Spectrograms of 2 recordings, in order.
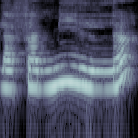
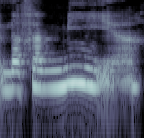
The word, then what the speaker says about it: famille: So we don't say la famille, we don't pronounce the L. Consider it as a long E, la famille.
